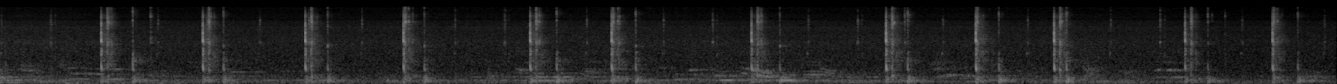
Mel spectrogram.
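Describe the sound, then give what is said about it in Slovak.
Soft, crisp mechanical clicks from the refreshable braille display of a braille notetaker as its pins reset while scrolling through an electronic book, repeating about once a second in a steady rhythm. Very quiet and recorded close, with no one talking. “budem sa postupne posúvať v tejto knihe, aby ste počuli zvuk toho riadku”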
